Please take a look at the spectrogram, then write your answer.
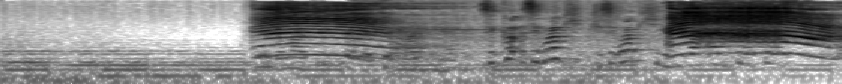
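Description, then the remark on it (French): A baby girl cries loudly in two long, wavering wails separated by a brief pause with shorter sobbing sounds, over a low background rumble. “C'est la respiration ou c'est les pleurs? D'accord, c'est les pleurs qui nous ont inquiétés, c'est pas la respiration.”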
